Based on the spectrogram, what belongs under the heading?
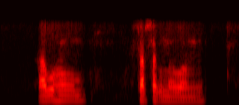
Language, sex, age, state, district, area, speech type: Santali, male, 30-45, Jharkhand, Seraikela Kharsawan, rural, conversation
